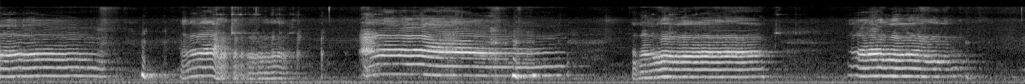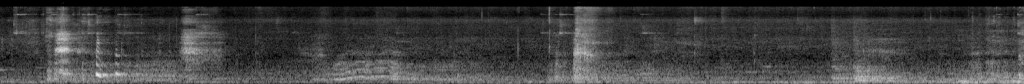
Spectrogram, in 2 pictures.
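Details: Male rescue kitten crying while eating food as a person tries to help him: five loud, drawn-out harmonic meows in the first nine seconds, each swelling then flattening, followed by quieter grumbles, clicks and handling noises.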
